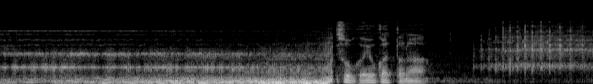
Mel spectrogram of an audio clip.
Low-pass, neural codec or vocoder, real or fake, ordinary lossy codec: none; codec, 16 kHz, 16 kbps, FunCodec, trained on LibriTTS, 50 frames a second; fake; none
